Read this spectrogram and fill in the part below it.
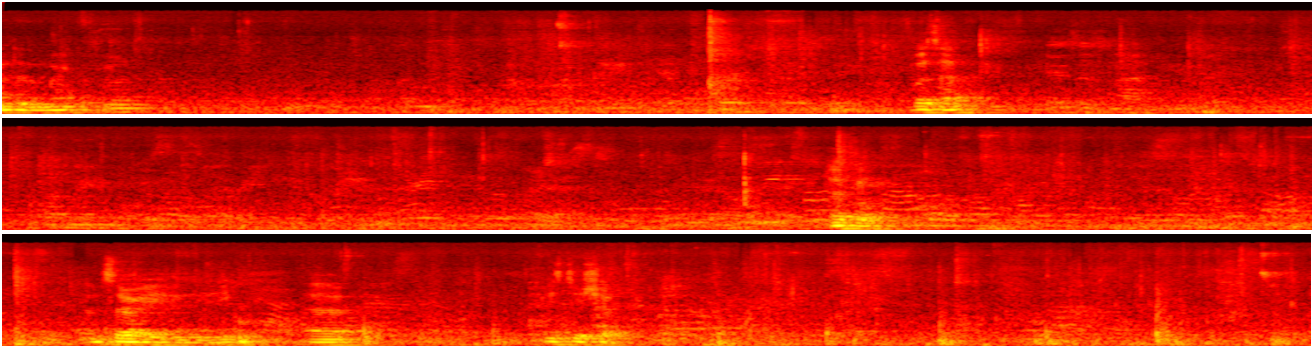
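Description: A man speaks into a microphone, heard through loudspeakers in a large echoing hall.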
